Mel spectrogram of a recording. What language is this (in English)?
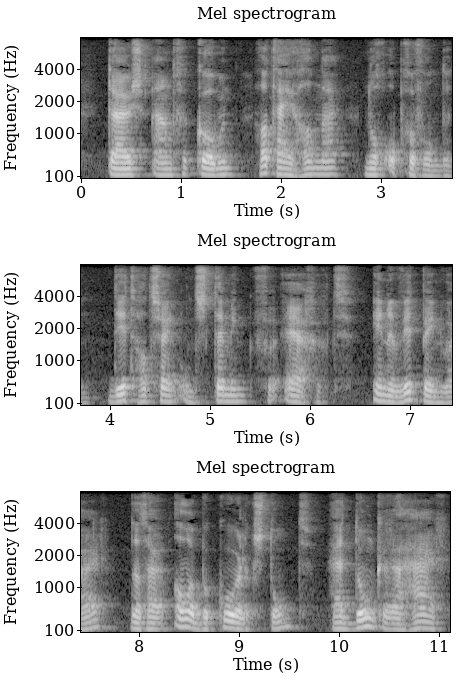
Dutch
